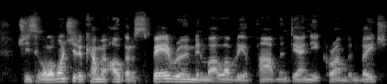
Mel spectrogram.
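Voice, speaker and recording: Fairly even in intonation, a man's medium-pitched voice has a bright, sharp tone and an Australian accent. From Australia, New South Wales. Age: 60s. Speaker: psychic. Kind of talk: interview storytelling.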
